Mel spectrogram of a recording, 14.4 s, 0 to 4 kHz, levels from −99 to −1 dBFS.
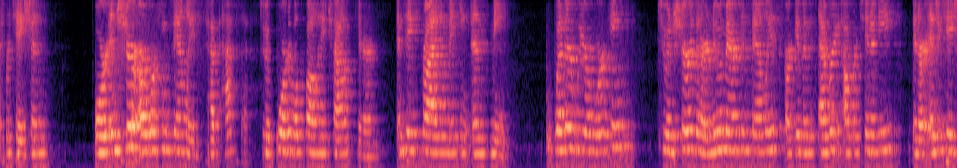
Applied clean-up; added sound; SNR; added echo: neural mask model RNNoise.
